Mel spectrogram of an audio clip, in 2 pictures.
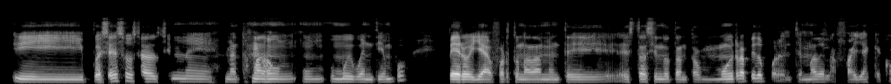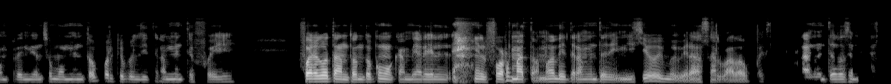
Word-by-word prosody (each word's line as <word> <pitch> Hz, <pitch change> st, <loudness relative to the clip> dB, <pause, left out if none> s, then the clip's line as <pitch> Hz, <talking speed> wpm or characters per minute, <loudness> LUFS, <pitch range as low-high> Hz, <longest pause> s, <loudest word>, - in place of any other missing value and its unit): Y, 115 Hz, -2 st, +3 dB
pues, 115 Hz, -, +2 dB
eso, 160 Hz, +1 st, +4 dB
o -, -, -2 dB
sea, 135 Hz, -2 st, +3 dB
sí -, -, -10 dB
me 130 Hz, -3 st, -5 dB
me 120 Hz, -, -2 dB
ha -, -, -11 dB
tomado 130 Hz, -2 st, +3 dB
un 125 Hz, 0 st, -3 dB
un 125 Hz, 0 st, -7 dB
un 130 Hz, -2 st, -4 dB
muy 130 Hz, 0 st, +2 dB
buen 120 Hz, -1 st, -2 dB
tiempo, 125 Hz, -, -6 dB, 0.4 s
pero 120 Hz, -1 st, +10 dB
ya, 115 Hz, 0 st, +6 dB
afortunadamente, 115 Hz, 0 st, -3 dB
está 120 Hz, +1 st, -1 dB
siendo 125 Hz, 0 st, -3 dB
tanto 115 Hz, -1 st, -4 dB
muy 115 Hz, +3 st, -1 dB
rápido 145 Hz, +2 st, +2 dB
por -, -, -9 dB
el 110 Hz, -, -16 dB
tema 115 Hz, +2 st, -5 dB
de 120 Hz, -, -3 dB
la -, -, -13 dB
falla 115 Hz, +1 st, -5 dB
que -, -, -17 dB
comprendió 115 Hz, 0 st, -10 dB
en 115 Hz, -, -11 dB
su 125 Hz, -, -9 dB
momento, 115 Hz, +1 st, -6 dB
porque, 145 Hz, -7 st, -7 dB
pues, 120 Hz, -1 st, -9 dB
literalmente, 115 Hz, +1 st, -9 dB
fue 125 Hz, +2 st, -11 dB, 0.6 s
fue 135 Hz, -, +9 dB
algo 140 Hz, +1 st, +8 dB
tan 125 Hz, -2 st, +4 dB
tonto 120 Hz, +2 st, 0 dB
como 130 Hz, -3 st, +1 dB
cambiar 115 Hz, +1 st, -4 dB
el 115 Hz, -1 st, -3 dB, 0.2 s
el 130 Hz, -2 st, +1 dB
formato, 120 Hz, 0 st, +3 dB
¿no? 135 Hz, -, 0 dB
Literalmente, 120 Hz, -1 st, -2 dB
de 115 Hz, -, -6 dB
inicio, 80 Hz, -9 st, -3 dB
y -, -, -4 dB
me 125 Hz, -, -5 dB
hubiera -, -, -3 dB
salvado, -, -, -5 dB
pues, -, -, -20 dB, 0.3 s
realmente, 120 Hz, 0 st, -2 dB
2 120 Hz, 0 st, -4 dB
semanas. -, -, -13 dB
120 Hz, 200 wpm, -23 LUFS, 115-125 Hz, 0.6 s, pero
